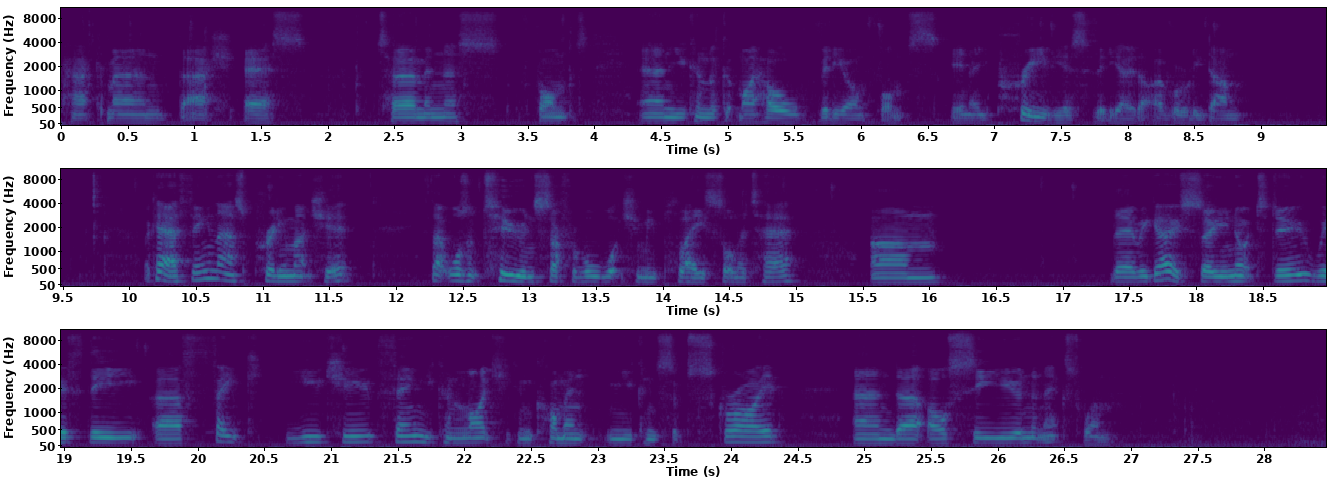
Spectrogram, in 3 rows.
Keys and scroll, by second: 0.0-4.6 typing, 6.4-7.0 typing.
